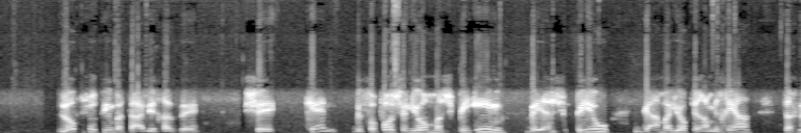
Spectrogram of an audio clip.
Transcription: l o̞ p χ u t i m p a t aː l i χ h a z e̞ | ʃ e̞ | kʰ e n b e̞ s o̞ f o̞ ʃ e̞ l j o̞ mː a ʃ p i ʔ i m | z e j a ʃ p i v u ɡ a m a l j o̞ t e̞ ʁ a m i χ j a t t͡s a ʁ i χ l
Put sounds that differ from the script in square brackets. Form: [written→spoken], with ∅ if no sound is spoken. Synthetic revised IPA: l o̞ p [χ→ʃ] u t i m [p→b] a t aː l i χ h a z e̞ | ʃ e̞ | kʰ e n b e̞ s o̞ f o̞ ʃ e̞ l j o̞ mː a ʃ p i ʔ i m | [z→v] e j a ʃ p i [v→∅] u ɡ a m a l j o̞ [t→k] e̞ ʁ a m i χ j a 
